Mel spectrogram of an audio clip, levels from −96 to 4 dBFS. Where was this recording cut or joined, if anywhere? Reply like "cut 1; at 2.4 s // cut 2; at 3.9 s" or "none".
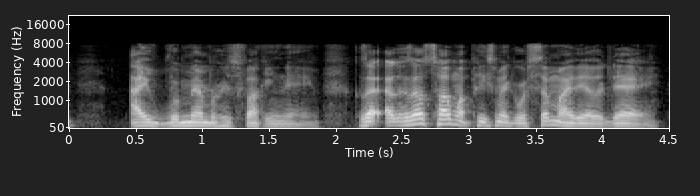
none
